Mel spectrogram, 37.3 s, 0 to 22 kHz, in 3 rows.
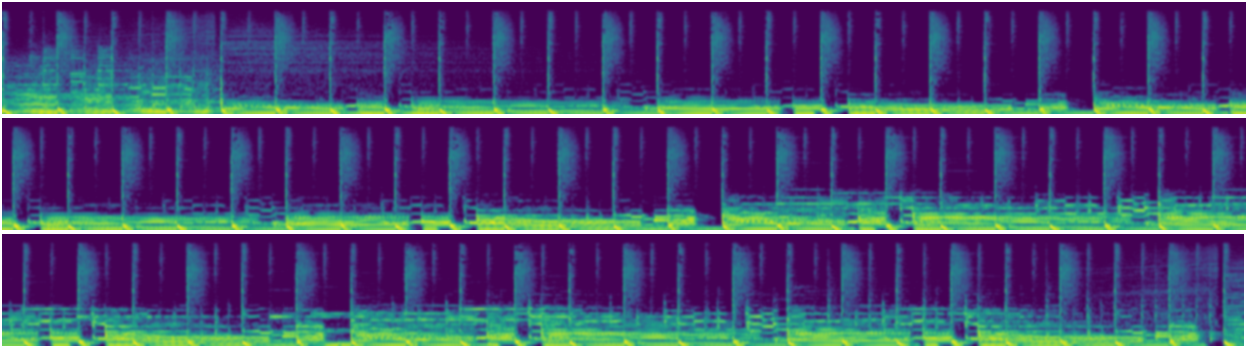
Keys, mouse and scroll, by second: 0.3-1.4 ctrl+shift+drag, 1.6-3.6 ctrl+shift+drag, 4.3 shift+click, 5.7 ctrl+d, 6.0-7.4 ctrl+drag, 8.1-9.6 ctrl+shift+drag, 10.2 click, 10.6 click, 12.0 ctrl+shift+click, 13.5 click, 14.5-16.8 ctrl+shift+drag, 17.1 click, 18.3-20.6 drag, 21.2 click, 21.9 click, 22.7 click, 23.7-25.7 drag, 25.9 click, 26.4 ctrl+d, 27.6 shift+click, 31.3 click, 32.0-32.5 ctrl+scroll down 2, 34.0 space.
